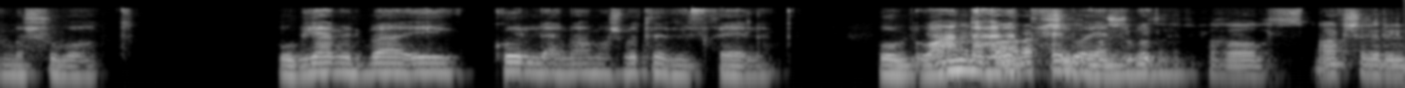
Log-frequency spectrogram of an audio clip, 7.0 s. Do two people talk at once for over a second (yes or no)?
yes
